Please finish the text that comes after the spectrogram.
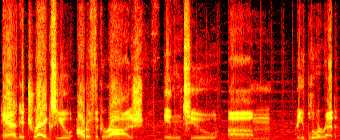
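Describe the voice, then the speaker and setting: A man's voice: mid-range voice, steady tone, slow, bright, forceful tone, faint music behind, rough recording. A man narrating a tabletop horror roleplaying game as game master, casual and prone to swearing.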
